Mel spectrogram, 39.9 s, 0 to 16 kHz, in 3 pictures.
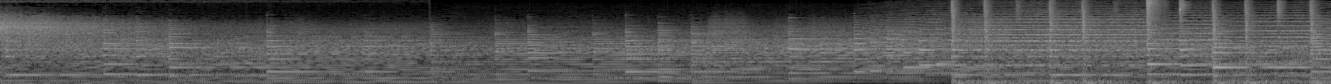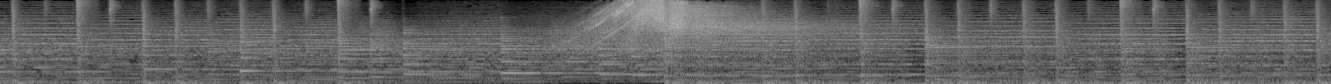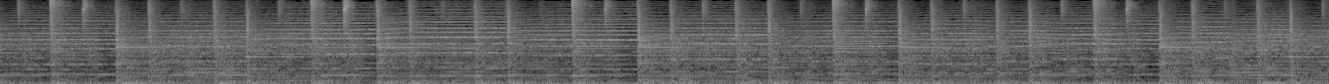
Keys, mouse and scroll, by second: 5.0 click, 8.6 click, 9.6 click, 11.3 KP_0, 16.3 click, 26.1 space, 27.1 right click, 28.4 click, 32.1 space, 36.3 space, 36.7 right click, 38.2 click.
